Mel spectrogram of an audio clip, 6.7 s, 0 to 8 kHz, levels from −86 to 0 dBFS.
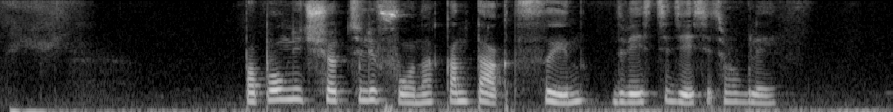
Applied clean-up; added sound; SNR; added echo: none; none; none; none.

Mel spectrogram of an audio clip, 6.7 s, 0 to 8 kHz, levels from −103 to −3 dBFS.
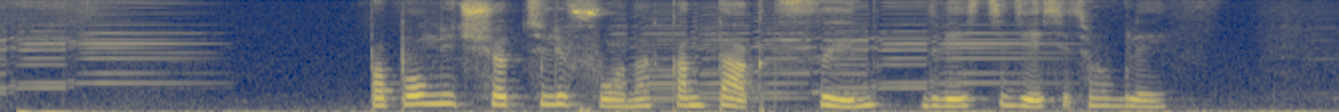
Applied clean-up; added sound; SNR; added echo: none; Harmonica; 18 dB; none.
